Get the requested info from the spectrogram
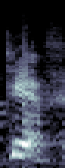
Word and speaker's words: GIF: Well, no, I think people who say JIF are, like, awful. They need to be lit on fire. – A plus. That's why we're friends. The only thing we agree on is GIF. It's a hard G.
